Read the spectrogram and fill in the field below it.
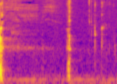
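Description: A quick sip from a drink, a single short slurping burst in an otherwise quiet moment, followed by a few faint, soft clicks like a glass being set down.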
